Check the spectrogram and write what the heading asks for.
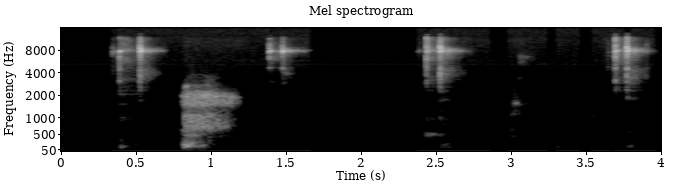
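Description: Faint, sparse clicking at a computer while a presentation is being restored on screen: a few sharp clicks, some in quick pairs, spread over the seconds, with a short soft noise about a second in. It is picked up by the webinar participant's microphone.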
